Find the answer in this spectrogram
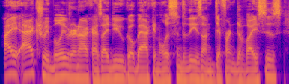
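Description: A man with a lowish voice and a noticeable vocal fry chats casually as a podcast co-host. He rambles, restarting his sentences and filling pauses with "um" and "like." He is recorded close on a studio microphone. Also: fairly even intonation. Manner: rambling, many restarts and fillers. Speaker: podcast co-host and audio editor. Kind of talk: casual chat. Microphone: close studio mic.

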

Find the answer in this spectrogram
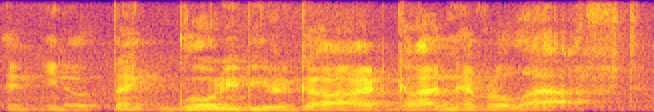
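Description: A man's voice: lowish voice, steady tone, normal speed, roomy sound, a little hiss or hum. A middle-aged man from Nigeria with a slight British-tinged Nigerian accent, speaking reflectively about faith, often repeating words and using fillers. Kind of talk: faith conversation.

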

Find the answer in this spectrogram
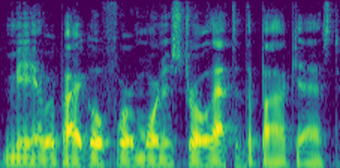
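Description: Guy in his 30s doing a chill morning podcast, voice kinda hoarse and scratchy, rambles with lots of ums. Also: deep voice, fast talker. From Rochester, New York area. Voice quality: relaxed, rambling delivery with many fillers. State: hoarse, slightly raspy voice. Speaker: podcast host. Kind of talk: casual morning podcast chat.

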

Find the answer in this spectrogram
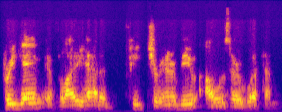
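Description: A man's voice: mid-range voice, quick pace, gravelly, slightly rough, no echo, phone-quality sound. A man from the Dominican Republic, a former player turned broadcaster, earnestly telling stories in an interview and acting out quotes. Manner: earnest, animated, quotes others in voices. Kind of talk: conversational interview storytelling.

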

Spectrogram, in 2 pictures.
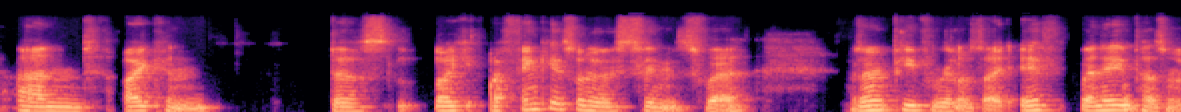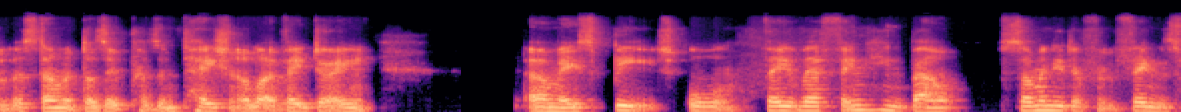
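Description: A podcast host with a stammer talks in a casual, earnest way, leaning on filler words. His voice is strongly gravelly and flat in pitch, sitting a little high for a man. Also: moderate pace. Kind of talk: casual conversation.

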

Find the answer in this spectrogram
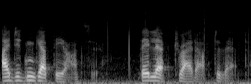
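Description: Cold rule-quoting informant, low-ish voice, dry dull old radio sound. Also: female voice, brisk, husky. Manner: flat, clipped, dogmatic. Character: cold, doctrinaire woman informant. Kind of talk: 1950s radio drama acting.

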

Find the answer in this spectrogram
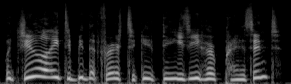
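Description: A man voicing a kindly, gentle young mother in a children's storybook, with a sing-song motherly manner. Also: sits high, fairly quick, no echo, clean studio sound, pitched above the performer's own voice, close to an everyday voice.

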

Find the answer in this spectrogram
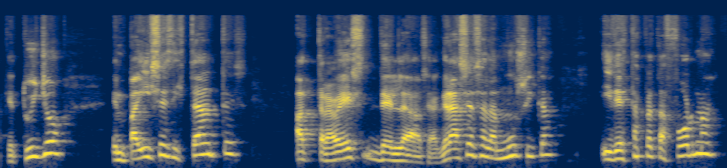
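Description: A man talks as a guest over a remote call. His voice sits a little higher than most men's. He tells his stories with enthusiasm, pausing to reflect. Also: darkish tone. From Venezuela. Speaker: interview guest, musician and comedian. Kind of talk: conversational interview.

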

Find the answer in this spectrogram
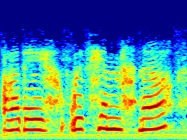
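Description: An actress playing an anxious, urgent young heiress in a 1970s radio drama. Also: female voice, high-pitched, level tone, takes it slowly, a little hiss or hum. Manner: urgent, emotional. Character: anxious, newly married young heiress returning home. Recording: dull, humming vintage radio recording.

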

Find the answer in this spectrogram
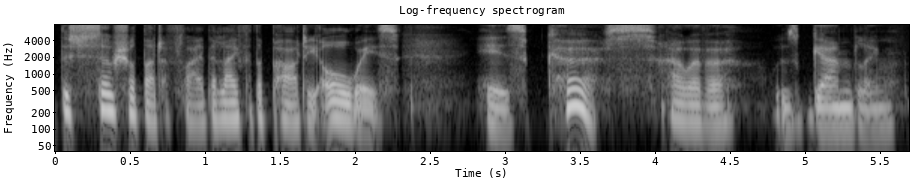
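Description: Flamboyant rich old widow, swooping delivery. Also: female voice, very deep voice, lively intonation, moderate pace, breathy edge, dry recording, clean studio sound, heavily acted. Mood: flirtatious, indulgent. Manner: theatrical, grand, flirtatious drawl. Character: flamboyant, lusty, vengeful wealthy widow in her seventies. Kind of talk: audio drama acting.

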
